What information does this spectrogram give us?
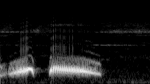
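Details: Close spotted dove coo, kuk 1 style, from Cilacap, Central Java: the end of a swelling first note, a brief break, then a long even burry coo tailing off, over a faint steady high hum.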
